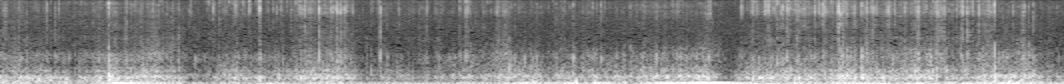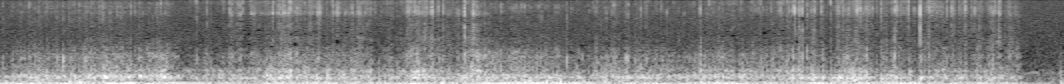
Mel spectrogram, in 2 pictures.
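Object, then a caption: Foam microphone windscreen. Long glossy black fingernails on both hands scratch a soft, porous red foam windscreen covering a microphone. The result is a steady, muffled scratching and rustling with a heavy low rumble and a faint bright hiss above it, running continuously without clear breaks.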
